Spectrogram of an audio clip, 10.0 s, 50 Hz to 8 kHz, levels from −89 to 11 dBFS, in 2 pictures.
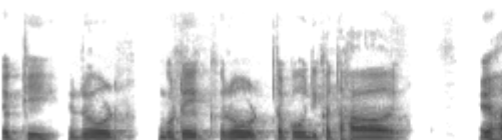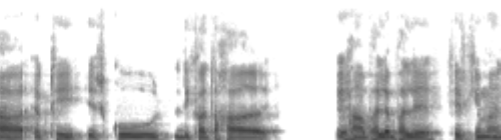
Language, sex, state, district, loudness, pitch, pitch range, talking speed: Sadri, male, Chhattisgarh, Jashpur, -21 LUFS, 135 Hz, 130-140 Hz, 100 wpm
